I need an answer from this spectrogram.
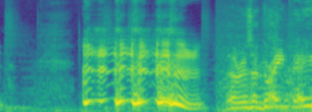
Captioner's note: clears throat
